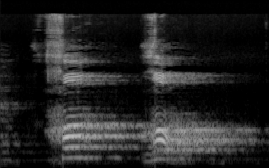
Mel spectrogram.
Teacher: غ اور خا، ان کو ادا کیا جاتا ہے حلق کے اس پہلے حصے سے، ان کو پر کر کے ادا کیا جاتا ہے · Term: حروف حلقی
